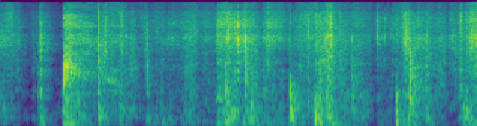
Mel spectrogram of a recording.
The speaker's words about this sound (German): Warte mal, aber ich habe doch jetzt deinen Cajon gar nicht gesehen. Noch nicht. Ja, deswegen raschelt er ja jetzt hier. Wir machen doch jetzt hier Live-Unboxing im Podcast.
